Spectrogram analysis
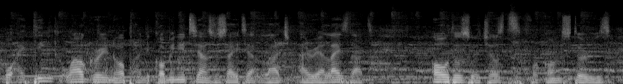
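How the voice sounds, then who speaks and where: A man with a Nigerian accent giving a casual, reflective and halting interview answer. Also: sits low, fairly even intonation. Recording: loud music behind.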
